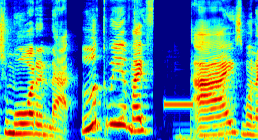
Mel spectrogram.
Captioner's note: beep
